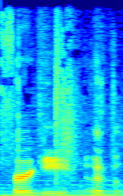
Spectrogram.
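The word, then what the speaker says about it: Vergil: The group that attacked me earlier and that Vergie. We're gonna pronounce it like Fergie. I've never say that Fergie.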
